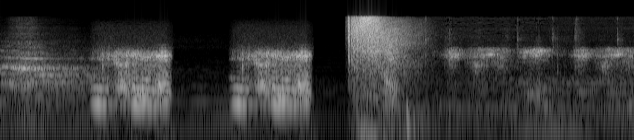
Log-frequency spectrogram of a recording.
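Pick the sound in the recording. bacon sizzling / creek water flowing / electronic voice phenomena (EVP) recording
electronic voice phenomena (EVP) recording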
